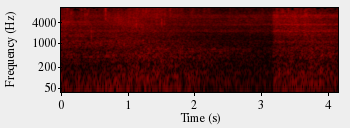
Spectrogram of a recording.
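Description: Low rumbling sound effect of a fiery animated logo intro. It fades gradually, then swells again suddenly just after three seconds in.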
